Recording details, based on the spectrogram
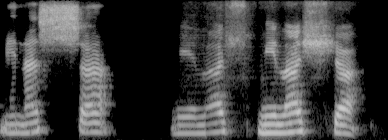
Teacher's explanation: Ya, ketika minas itu jangan ditiup, jangan dengan bibir, tapi tengah lidahnya. Shin itu mahrojnya tengah lidah, hampir menyentuh langit-langit tengah. Jadi ada space untuk mengeluarkan udara. Asya didorong saja.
